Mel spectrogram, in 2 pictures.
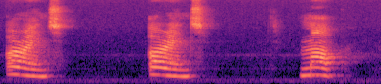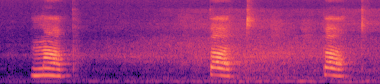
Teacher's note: This is a short sound and its horizontal position is back and its vertical position is low. As example, we have orange, orange, mop, mop, pot, pot.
